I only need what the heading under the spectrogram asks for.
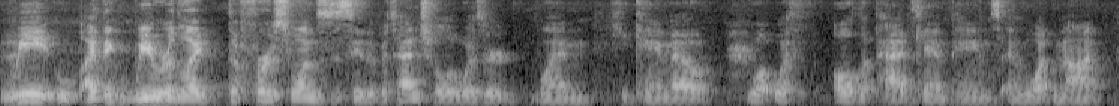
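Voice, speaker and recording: A young man hosting a casual card-game deck breakdown, reading card lists quickly and joking between them. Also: low voice, pushed and bright, poor audio. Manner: quick, jokey list-reading with laughs. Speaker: host.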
